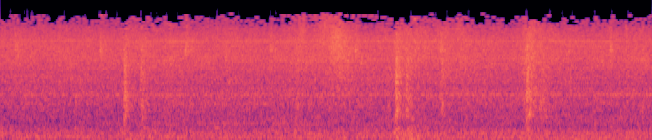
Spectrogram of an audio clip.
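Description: Inside a city bus on the move: steady low engine and road rumble, with a faint steady whine above it. Three short sharp rattles come about a second in, at about four seconds, and near the end.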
